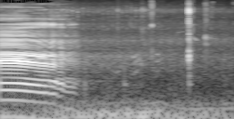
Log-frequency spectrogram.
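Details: A cow eating grass in a village rice field gives a short, rich moo that slides slightly downward and fades within a second.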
